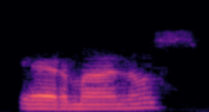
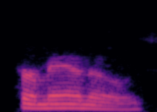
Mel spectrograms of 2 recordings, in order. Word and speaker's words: hermanos: In my class, if you pronounce an H that should not be pronounced, which is basically all of them, I will stop class, because if there's one letter that's easy to pronounce properly, it's H.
